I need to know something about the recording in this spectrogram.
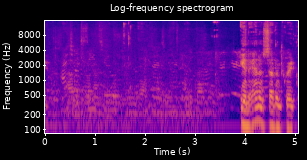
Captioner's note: chatter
